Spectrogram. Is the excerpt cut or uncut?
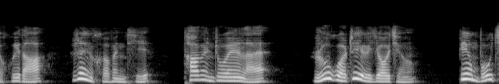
cut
